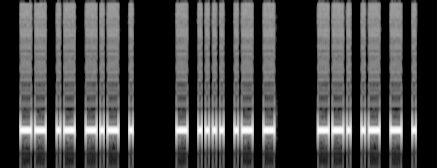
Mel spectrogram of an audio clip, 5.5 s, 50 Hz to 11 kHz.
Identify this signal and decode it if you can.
Morse code, heard as a keyed tone, about 27 wpm, 800 Hz. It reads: MAKE THAT GATE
